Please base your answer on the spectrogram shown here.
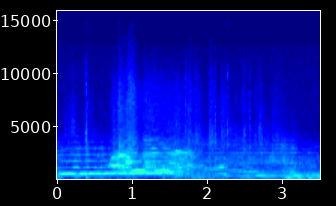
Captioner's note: yelling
